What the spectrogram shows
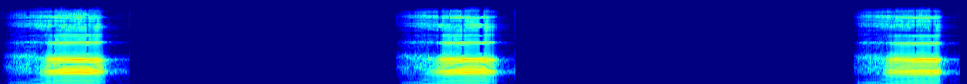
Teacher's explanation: ہا کی آواز حلق سے بغیر رگڑ کھائے نکلتی ہے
